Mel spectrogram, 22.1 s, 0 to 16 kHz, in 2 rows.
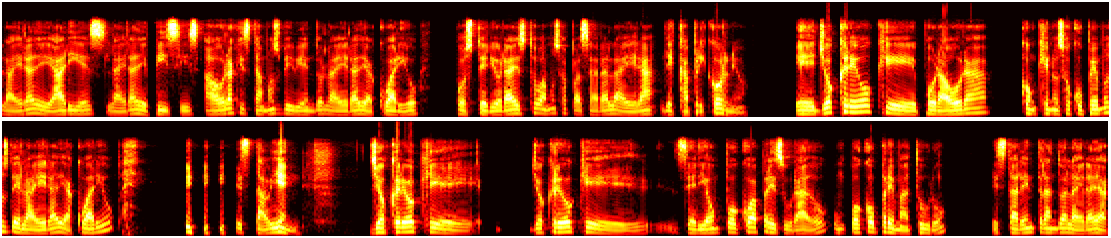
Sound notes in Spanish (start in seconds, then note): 12.9 risas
